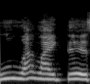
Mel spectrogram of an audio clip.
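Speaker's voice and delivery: put-on very high kid's yell. Describing a kid walking around touching things: imitating a kid yelling. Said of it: "the kid be walking around yelling like".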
